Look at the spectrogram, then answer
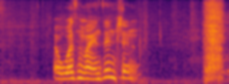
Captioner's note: voice shaking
